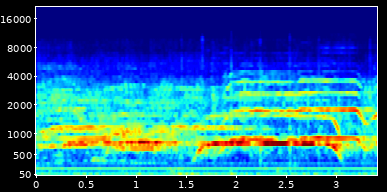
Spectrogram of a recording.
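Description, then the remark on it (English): A large audience applauds and cheers loudly for a performer after a song, a continuous wash of clapping with high whoops and shouts rising over it near the end. “Come on, give him another round of applause.”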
